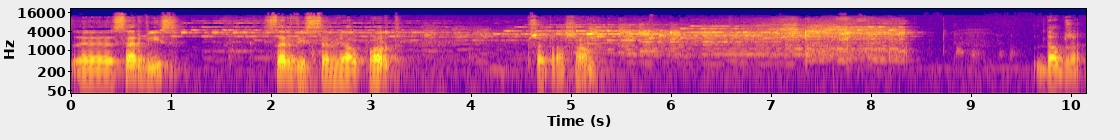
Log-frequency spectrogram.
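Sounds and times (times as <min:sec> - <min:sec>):
speech: 0:00.0 - 0:01.2, 0:02.0 - 0:03.4, 0:04.6 - 0:05.4, 0:09.8 - 0:10.1
mobile phone ringing: 0:00.5 - 0:08.6.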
